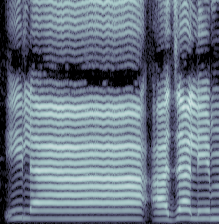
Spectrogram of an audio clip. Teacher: से इस मद को कहेंगे मददे मुफ और मददे जायज और इस मद को हम तीन अलिफ के बराबर खींच कर पढ़ेंगे ना इससे कम और ना ही इससे ज्यादा ऐसे पढ़ेंगे इला अजम अलि पर हम गुन्ना करेंगे क्योंकि तनवीन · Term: मद्दे मुनफ़सिल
